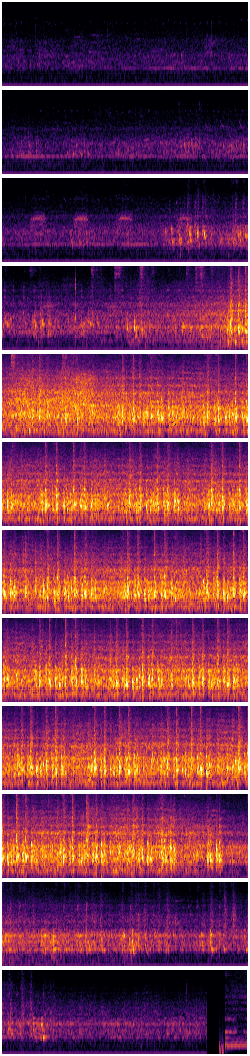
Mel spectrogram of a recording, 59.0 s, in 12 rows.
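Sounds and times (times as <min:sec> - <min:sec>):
electric locomotive passing: 0:00.0 - 0:59.0
train wheels clickety-clack: 0:13.1 - 0:55.3.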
